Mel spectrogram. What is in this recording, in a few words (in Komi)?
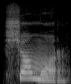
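"сё мор", Komi, female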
